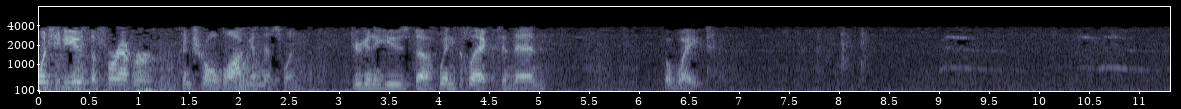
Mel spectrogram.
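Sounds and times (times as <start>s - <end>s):
speech: 0.0s - 5.2s, 6.2s - 6.8s
quiet hiss: 0.0s - 11.2s
cat meowing: 9.0s - 11.2s.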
